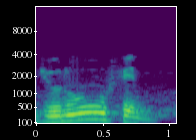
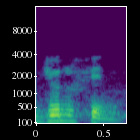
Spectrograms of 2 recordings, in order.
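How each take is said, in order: First: The vowel after the r is drawn out long. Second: The vowel after the r is dropped. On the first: "But don't pull as well... Then you'll be adding a waw" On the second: "Be careful not to say jurfin"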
